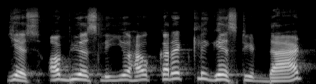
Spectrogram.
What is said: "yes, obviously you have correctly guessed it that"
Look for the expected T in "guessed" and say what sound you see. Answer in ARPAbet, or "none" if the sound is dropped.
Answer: T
